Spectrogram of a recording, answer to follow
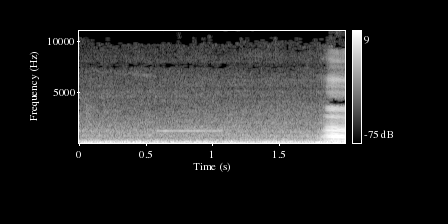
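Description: Steady low outdoor rumble of vehicles, with one short, faint, high beep about half a second in.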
